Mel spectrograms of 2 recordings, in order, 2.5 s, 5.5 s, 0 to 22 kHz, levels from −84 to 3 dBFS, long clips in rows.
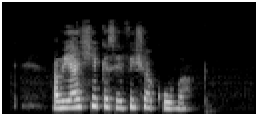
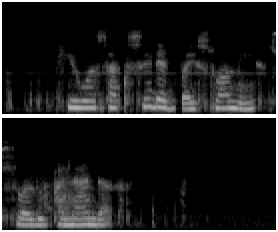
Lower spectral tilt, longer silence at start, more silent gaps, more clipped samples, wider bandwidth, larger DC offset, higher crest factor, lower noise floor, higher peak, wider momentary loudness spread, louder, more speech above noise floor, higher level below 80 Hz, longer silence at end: second, -4.5 dB/octave vs -6 dB/octave; first, 0.5 s vs 0.05 s; neither; neither; first, 11 kHz vs 7.8 kHz; neither; about the same, 20 dB vs 16 dB; second, -65 dBFS vs -78 dBFS; first, -4 dBFS vs -20 dBFS; about the same, 11 LU vs 9 LU; first, -21 LUFS vs -35 LUFS; about the same, 45 dB vs 44 dB; about the same, -80 dBFS vs -84 dBFS; second, 0.7 s vs 1.55 s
